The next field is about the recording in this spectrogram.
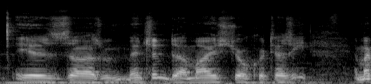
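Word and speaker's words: Cortese: um the conductor is as we mentioned Maestro cortezi am I pronouncing that writers of course that's right of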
